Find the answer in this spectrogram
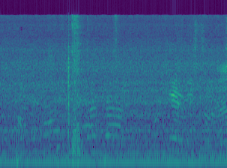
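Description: A steady low mechanical hum, like a motor running, with a single light clink of a ladle against a steel stockpot about three-quarters of a second in and faint voices in the background.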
